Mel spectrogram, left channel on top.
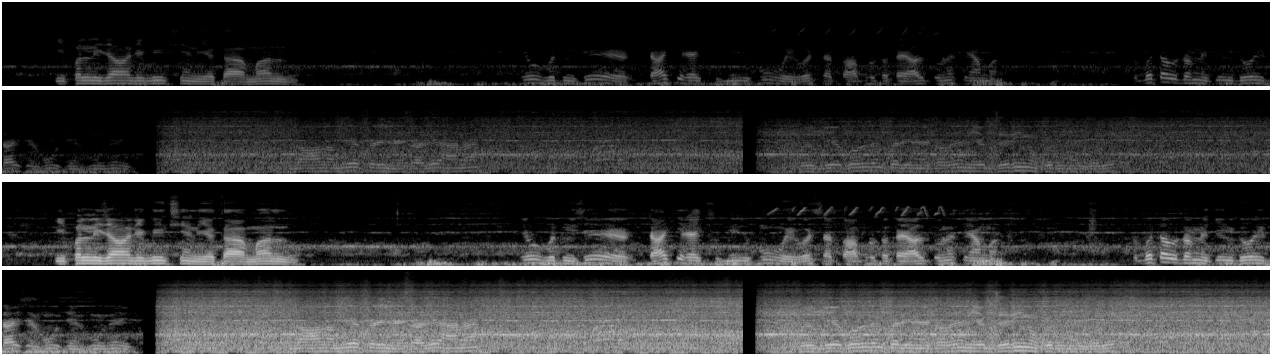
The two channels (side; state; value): left; quieter; 21.5 dB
